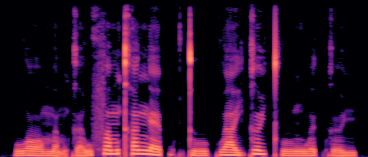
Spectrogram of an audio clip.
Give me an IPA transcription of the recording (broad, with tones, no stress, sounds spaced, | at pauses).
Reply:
w ɔː˧ m ɐ˨˩ m k ɐ˨˥ w f ɐ˥ m kʰ ɐ˥ ŋ ɛː˧ p̚ ʊ˥ k̚ t̪ uː˨ kʷ aː˧ j k ɵ˥ ɥ t̪ʰ uː˨ ŋ w ɵ˨˥ t̚ k ɵ˨ ɥ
